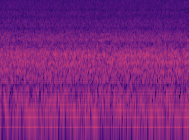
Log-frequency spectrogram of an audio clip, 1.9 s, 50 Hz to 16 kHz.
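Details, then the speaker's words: Noctua NH-D15 CPU cooler fans in push configuration (air pushed through the heatsink fins): only a soft, steady whoosh of air turbulence with no buzz or tick. Pull configuration had caused a loud buzzing. Normal cooler fan airflow. "it's nice and quiet if you can just hear that all you're really hearing is just the um the turbulence"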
